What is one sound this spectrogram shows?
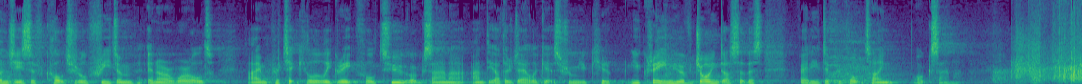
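A man speaks formally through a microphone.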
